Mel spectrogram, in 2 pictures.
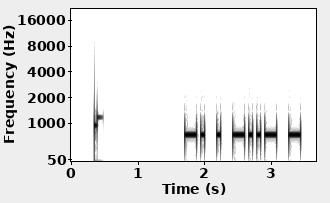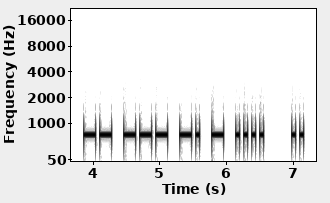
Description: Morse code, heard as a keyed tone, about 20 wpm, 700 Hz. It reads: NEXT MONTH I
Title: Sentences from Top 1000 Words - Review Part 5 - 20wpm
